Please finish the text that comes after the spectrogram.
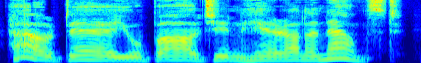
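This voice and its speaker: A woman's voice: sing-song, slow pace, a little mellow, breathy edge, no room sound, studio quality, exaggerated voice. A man voicing a hysterical young female secretary who wails through her tears in a slightly nasal, breathless way. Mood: agitated. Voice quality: a little nasal from crying. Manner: shrill, frantic, breathless wailing. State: crying. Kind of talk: audiobook character voice.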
